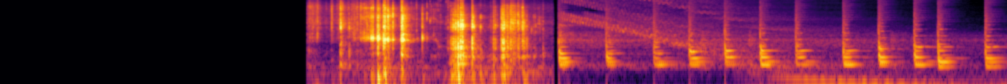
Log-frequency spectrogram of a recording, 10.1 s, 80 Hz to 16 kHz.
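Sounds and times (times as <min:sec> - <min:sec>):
candy crunching being chewed: 0:03.1 - 0:05.5
music: 0:05.6 - 0:10.0.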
